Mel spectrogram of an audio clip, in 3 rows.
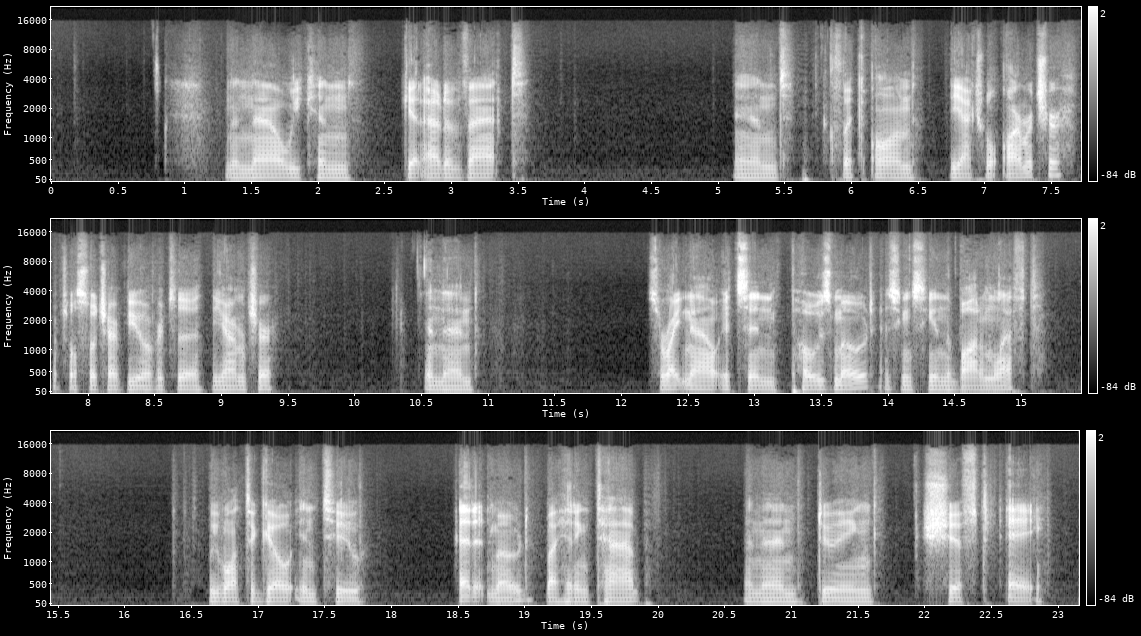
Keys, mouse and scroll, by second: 0.2 middle click, 1.0 click, 1.8 Tab, 3.4-3.8 shift+middle drag, 4.1 scroll down 1, 4.9 middle click, 6.1 click, 10.1-10.9 scroll down 2, 10.6-11.5 middle drag, 14.5 click, 17.6 Tab, 22.4 shift+a.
